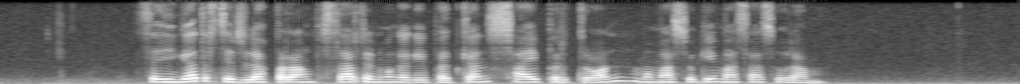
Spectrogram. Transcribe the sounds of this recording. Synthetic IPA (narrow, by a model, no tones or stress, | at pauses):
səɦiŋɡat̪ərd̥d͡ʒ̥a̤dilahpəɾaŋb̥ə̥sard̥a̤nməŋkakeb̥a̤t̪̚kansajb̥ərt̪ɾɔnməmasukimasasuɾam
